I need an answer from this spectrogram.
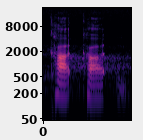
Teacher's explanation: In a lot of places in the United States, overall these words are merged. They sound exactly the same. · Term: Caught merger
